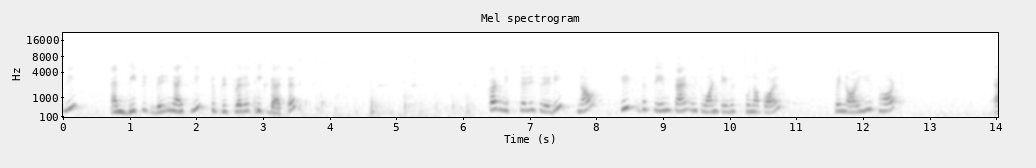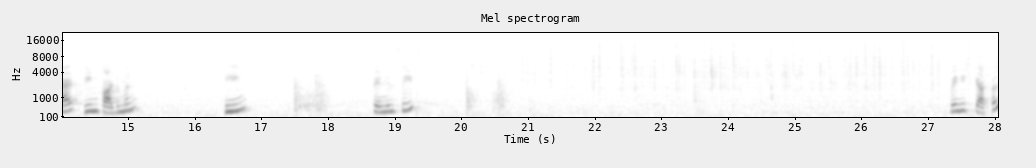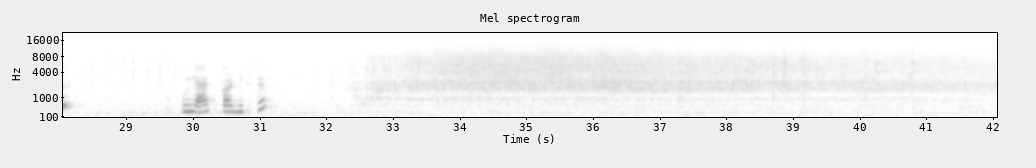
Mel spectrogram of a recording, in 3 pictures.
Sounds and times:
Speech: 0.0 - 3.5, 6.4 - 10.8, 11.6 - 12.6, 13.9 - 15.2, 16.4 - 16.9, 18.6 - 19.6, 27.3 - 28.3, 29.8 - 31.2.

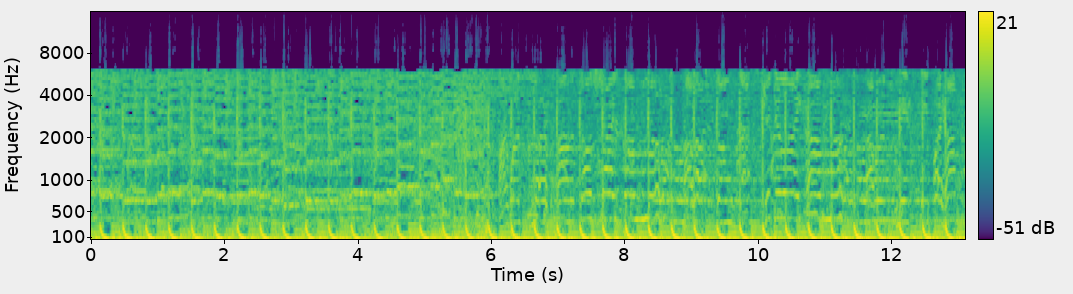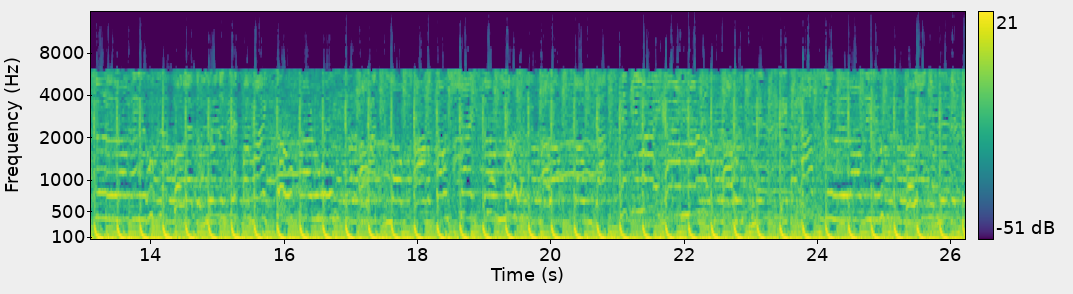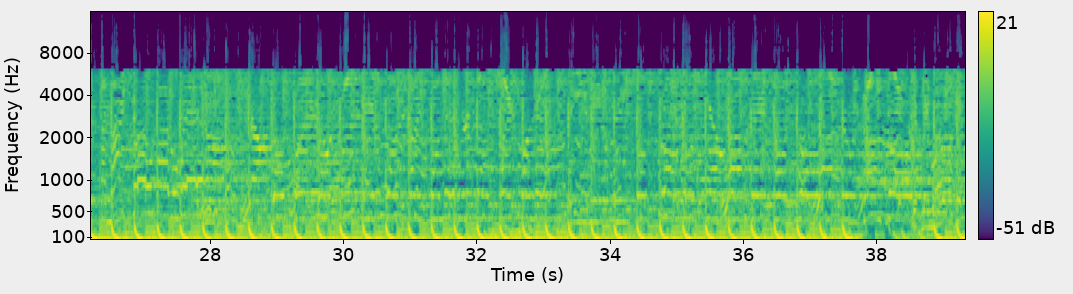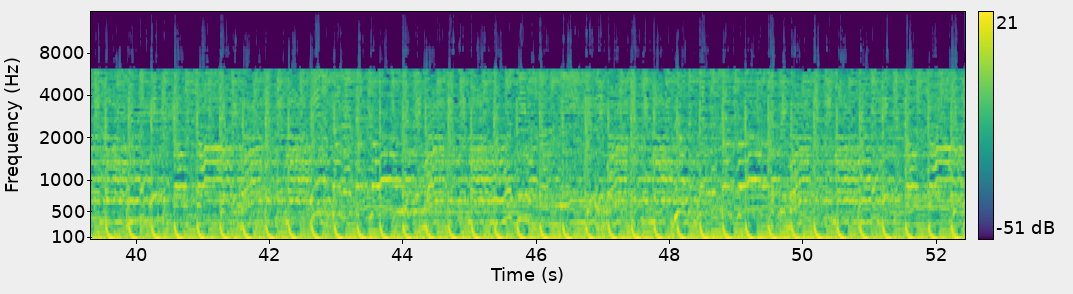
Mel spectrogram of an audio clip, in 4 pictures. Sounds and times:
Music: 0.0 - 52.4.

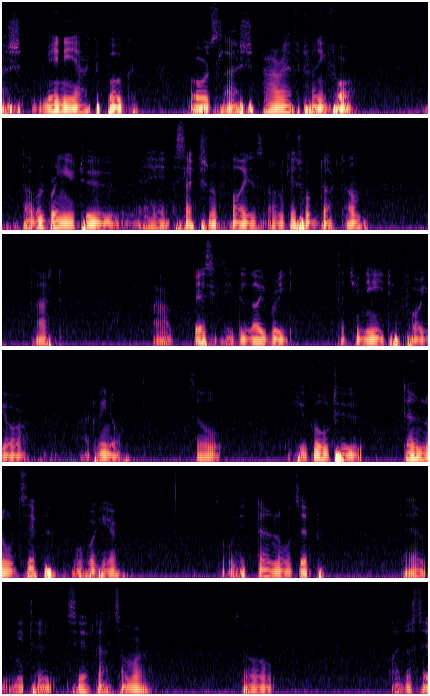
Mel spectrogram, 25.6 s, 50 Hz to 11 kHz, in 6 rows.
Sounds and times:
Speech: 0.0 - 3.6, 4.4 - 7.9, 8.8 - 9.2, 10.0 - 15.0, 15.6 - 18.3, 19.2 - 20.3, 21.0 - 22.8, 23.6 - 24.1, 25.2 - 25.5
Inside, small room: 0.0 - 25.5.

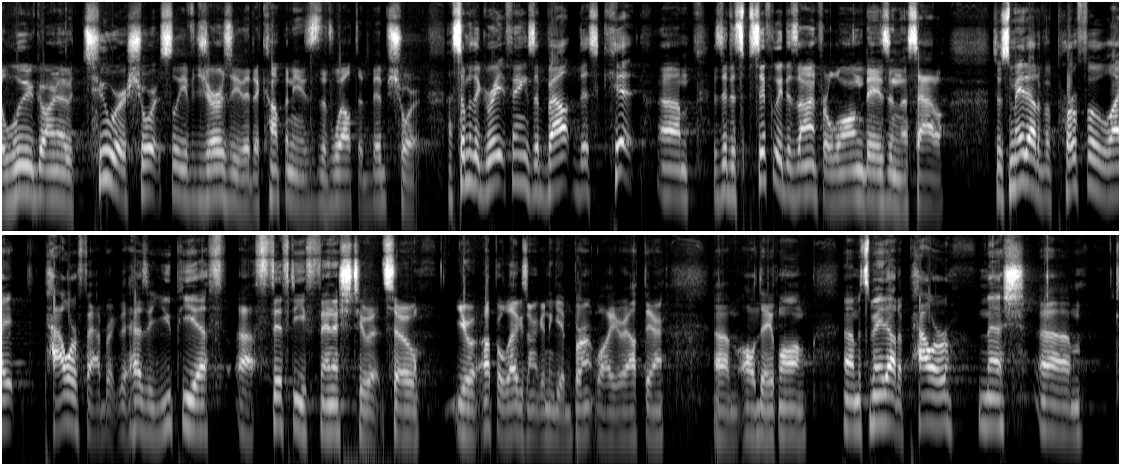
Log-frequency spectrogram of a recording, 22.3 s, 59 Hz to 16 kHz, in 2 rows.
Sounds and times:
Speech: 0.0 - 22.3.

